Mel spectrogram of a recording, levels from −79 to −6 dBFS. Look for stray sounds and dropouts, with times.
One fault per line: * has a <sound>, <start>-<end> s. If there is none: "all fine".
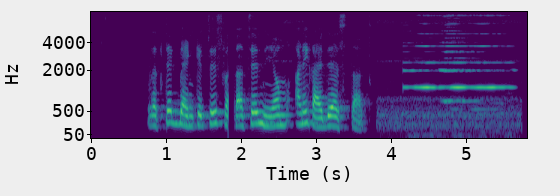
* has a dropout, 1.8-1.9 s
* has a squeak, 4.2-5.7 s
